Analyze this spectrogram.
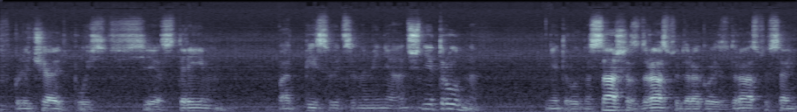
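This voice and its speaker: In a room with audible echo, a man with vocal fry and a fairly low pitch speaks at a fairly slow pace, using lively intonation and long, frequent pauses. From Russia, Saratov region. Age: 30s. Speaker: streamer and amateur guitarist. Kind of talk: casual live stream chat. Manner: casual, colloquial.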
